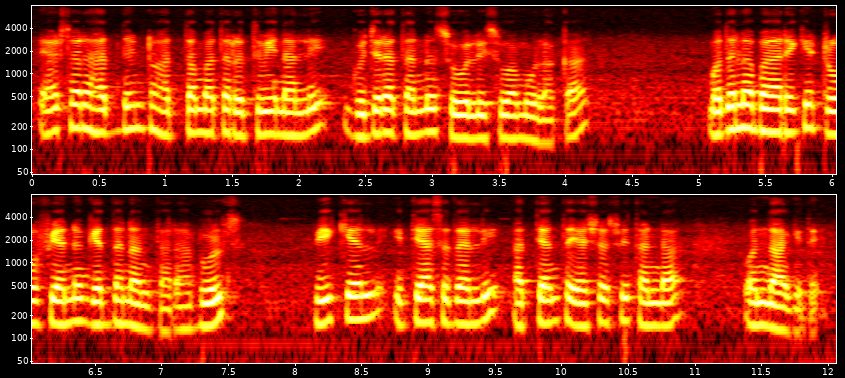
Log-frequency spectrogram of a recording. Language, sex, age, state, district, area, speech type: Kannada, male, 18-30, Karnataka, Shimoga, rural, spontaneous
